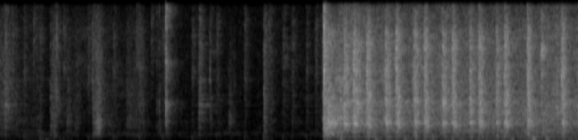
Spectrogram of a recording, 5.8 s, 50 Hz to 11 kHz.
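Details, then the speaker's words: 500cc Chevy pickup Power Wheels build (Polaris engine) after packing the empty exhaust muffler: engine bursts in and revs crisply with an even, snappy note, no knocks or rattles; runs healthy. "guys she is snappy yup she sounds good"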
